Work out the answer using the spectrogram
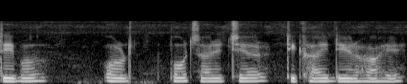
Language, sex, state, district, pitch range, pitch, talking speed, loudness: Hindi, male, Arunachal Pradesh, Lower Dibang Valley, 140-150 Hz, 145 Hz, 130 wpm, -18 LUFS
